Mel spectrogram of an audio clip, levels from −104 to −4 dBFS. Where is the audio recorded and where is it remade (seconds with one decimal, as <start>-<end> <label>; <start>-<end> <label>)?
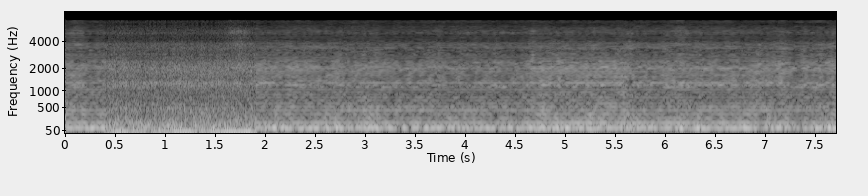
0.0-0.4 remade; 0.4-1.9 recorded; 1.9-7.7 remade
